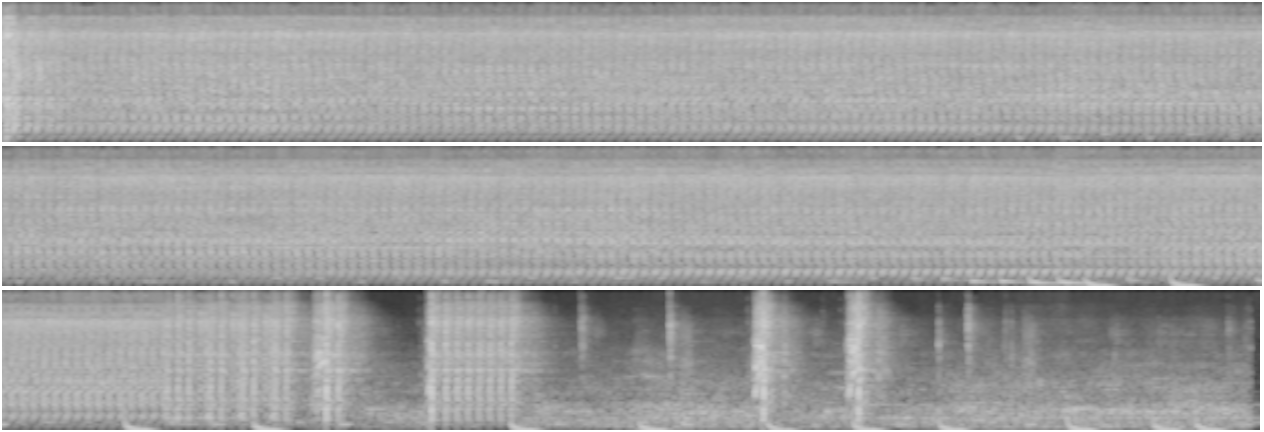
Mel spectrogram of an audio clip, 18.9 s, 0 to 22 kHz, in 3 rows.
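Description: An airsoft gun loaded with a 250-round magazine empties in sustained full-auto fire, a loud, continuous buzzing stream that breaks off near the end into a few separate bursts and sharp single cracks.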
